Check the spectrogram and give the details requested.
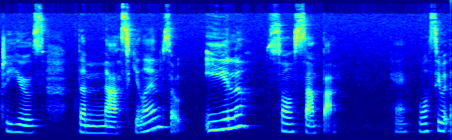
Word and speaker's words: ils: now please note that this is pronounced the same way as the singular he okay because we don't pronounce the S at the end so IL and IL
